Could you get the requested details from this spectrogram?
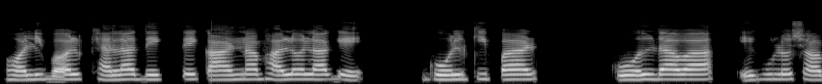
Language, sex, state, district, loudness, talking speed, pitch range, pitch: Bengali, female, West Bengal, Dakshin Dinajpur, -16 LUFS, 95 wpm, 220-235 Hz, 230 Hz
